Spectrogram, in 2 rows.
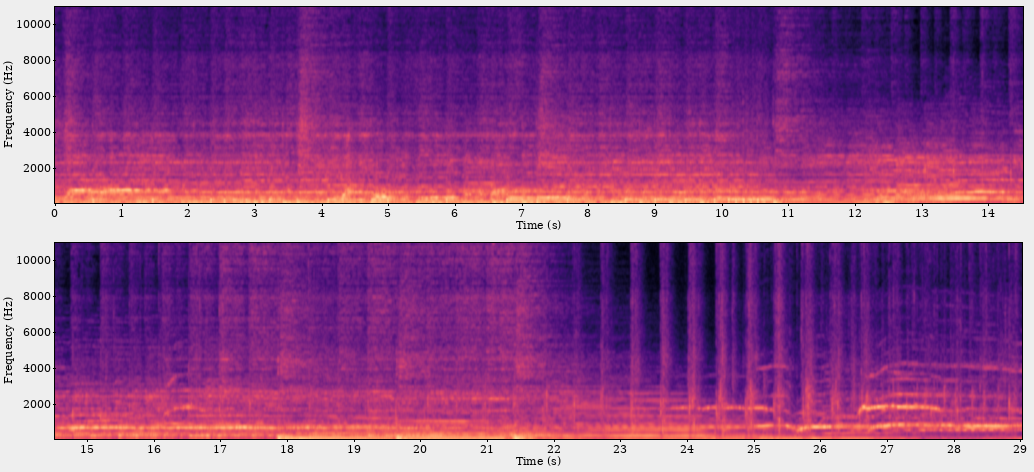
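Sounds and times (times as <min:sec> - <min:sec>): sliding electric guitar lines: 0:00.0 - 0:16.2
rock band playing instrumental: 0:00.0 - 0:27.0.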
